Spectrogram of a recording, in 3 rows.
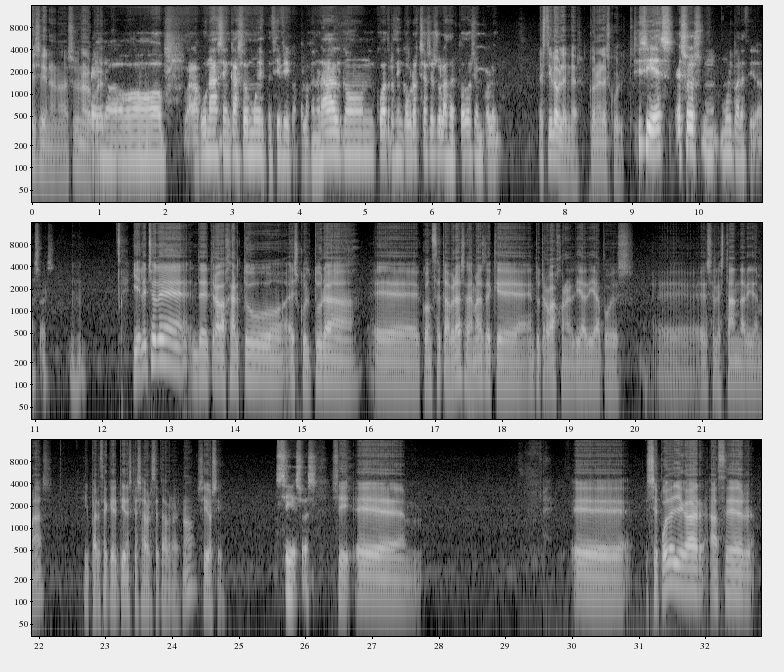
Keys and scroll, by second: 6.3 typing, 8.4 typing, 14.6 2, 18.1 2, 20.5 typing, 24.7 2, 30.9-31.8 typing.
